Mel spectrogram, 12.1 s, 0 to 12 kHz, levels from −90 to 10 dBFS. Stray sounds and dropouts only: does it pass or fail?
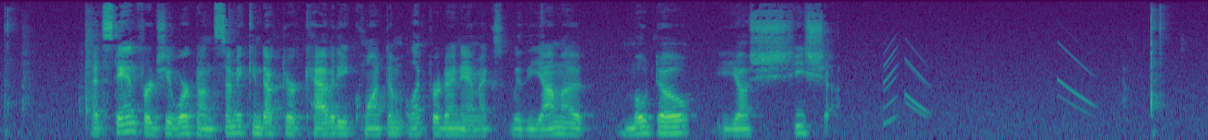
fail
